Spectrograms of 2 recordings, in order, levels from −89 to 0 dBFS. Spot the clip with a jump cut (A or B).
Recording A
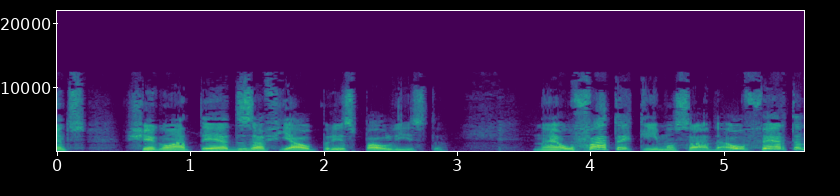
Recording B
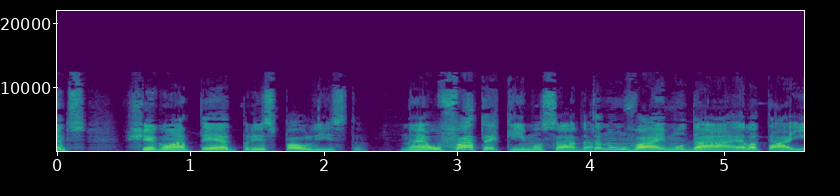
B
